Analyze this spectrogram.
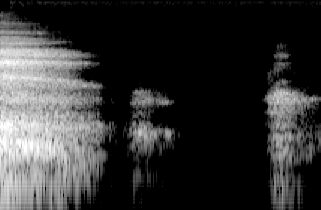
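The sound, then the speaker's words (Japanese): Breathing out: one long, loud exhale, then two shorter and softer breaths after a pause, with no talking. “で、吐いて、”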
